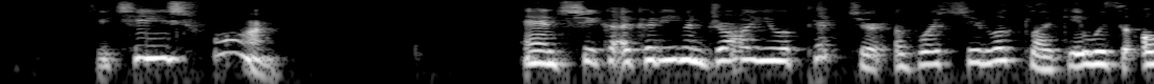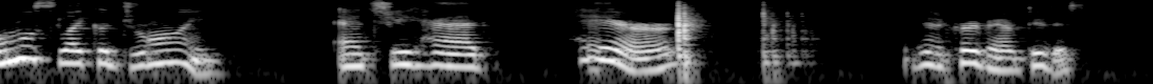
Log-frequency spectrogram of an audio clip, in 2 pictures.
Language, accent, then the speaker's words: English; Hawaii, United States; And it was my hula teacher when I was growing up in Hawaii.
